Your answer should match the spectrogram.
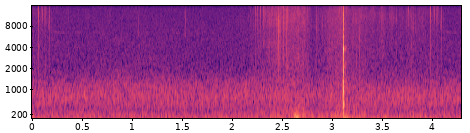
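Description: A golf pitch shot: a faint swish and a soft low thud about two and a half seconds in, then one sharp click of the clubface striking the ball just after three seconds in.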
